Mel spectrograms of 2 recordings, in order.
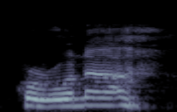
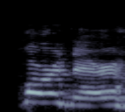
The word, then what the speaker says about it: coronary: So, like cardiovascular disease, like last week, I mispronounced that word when I said corona heart disease. It was Mm-hmm. actually coronary heart disease, right?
